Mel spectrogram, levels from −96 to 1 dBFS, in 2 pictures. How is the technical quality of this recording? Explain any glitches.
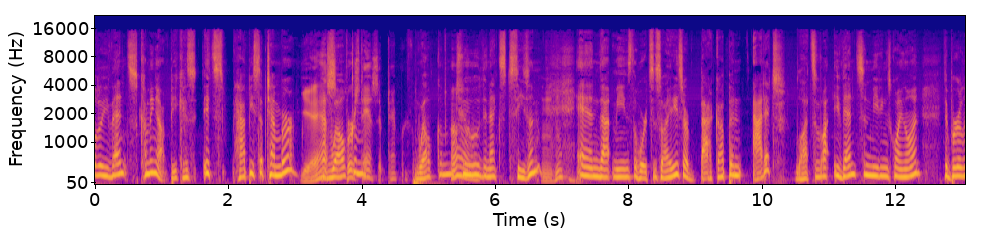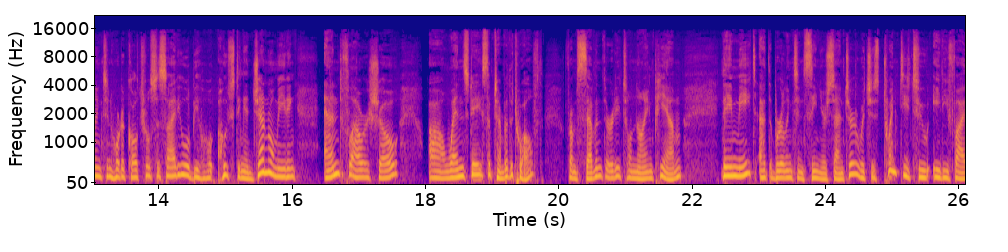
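The speech carries a faint computer activity noise throughout: processor or mouse load disturbs the shared audio ground, producing a quiet buzzing roughly a hundred times a second, well below the voice. A spectrogram would show it as thin, evenly spaced vertical ticks independent of the speech.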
